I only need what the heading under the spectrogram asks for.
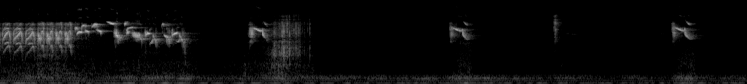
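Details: Double-collared seedeater singing in a backyard: a fast, bright warbled phrase of rapid twittering notes lasting nearly two seconds, then short sharp downslurred chirps every second or two over a faint low hum.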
